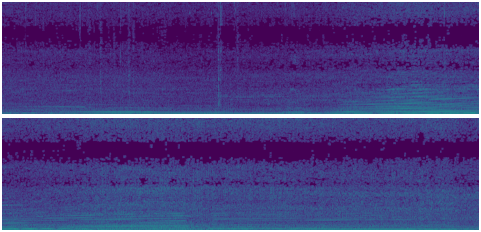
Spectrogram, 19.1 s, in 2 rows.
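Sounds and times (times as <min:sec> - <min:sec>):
car engine revving: 0:05.5 - 0:19.0.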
